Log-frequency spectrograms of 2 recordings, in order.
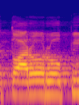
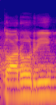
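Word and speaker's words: তরোরিব: দেখুন শ্রী চৈতন্য মহাপ্রভুর এই যে শ্লোক, এখানে তৃতীয় শ্লোকে অনেকে উচ্চারণ করে তররপি সহিষ্ণু না, তররপি নয়, তররিব সহিষ্ণু না।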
